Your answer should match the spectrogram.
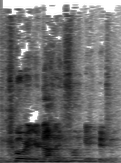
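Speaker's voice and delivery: loud, laughing mock scolding; laughing shout. Real, not acted. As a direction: shoo him off through laughter. Laughing at intruder.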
